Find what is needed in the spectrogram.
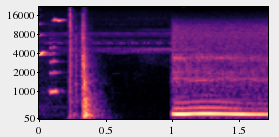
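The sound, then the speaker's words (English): A door swings shut of its own accord and lands with two quick, heavy thuds. A brief silence follows, then a steady, loud low drone starts and holds. “And as you exit, before you have a chance to shut the door, it swings shut of its own accord.”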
